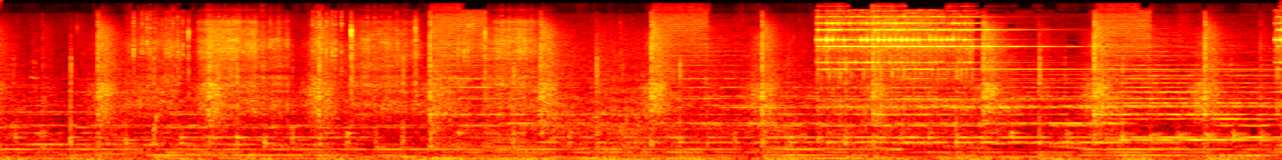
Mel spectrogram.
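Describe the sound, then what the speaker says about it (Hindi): A telephone rings repeatedly over a dense, loud musical score, the ringing steady and continuous throughout with no voices. "फोन लगातार बज रहा है"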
